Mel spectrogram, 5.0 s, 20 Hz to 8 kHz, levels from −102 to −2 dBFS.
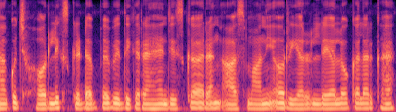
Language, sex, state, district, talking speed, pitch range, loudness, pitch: Hindi, male, Jharkhand, Garhwa, 195 wpm, 120-130 Hz, -16 LUFS, 125 Hz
